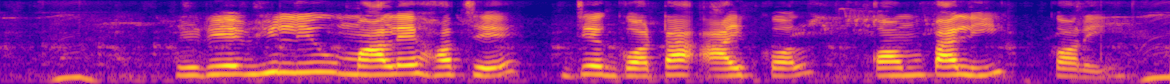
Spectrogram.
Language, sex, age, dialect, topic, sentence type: Bengali, female, 18-24, Jharkhandi, banking, statement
